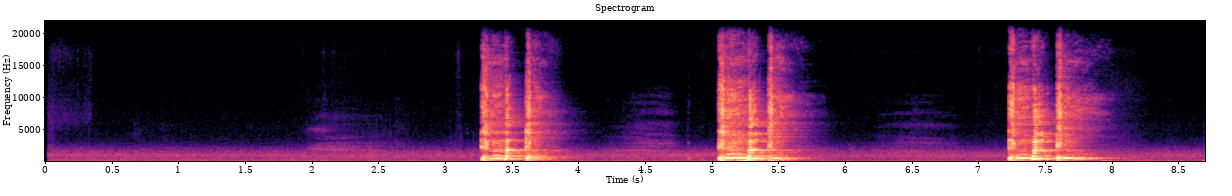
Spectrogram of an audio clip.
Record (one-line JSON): {"three_cough_length": "8.7 s", "three_cough_amplitude": 6187, "three_cough_signal_mean_std_ratio": 0.34, "survey_phase": "beta (2021-08-13 to 2022-03-07)", "age": "18-44", "gender": "Female", "wearing_mask": "No", "symptom_cough_any": true, "symptom_runny_or_blocked_nose": true, "symptom_sore_throat": true, "symptom_fatigue": true, "symptom_change_to_sense_of_smell_or_taste": true, "symptom_loss_of_taste": true, "symptom_onset": "4 days", "smoker_status": "Never smoked", "respiratory_condition_asthma": false, "respiratory_condition_other": false, "recruitment_source": "Test and Trace", "submission_delay": "2 days", "covid_test_result": "Positive", "covid_test_method": "RT-qPCR", "covid_ct_value": 19.0, "covid_ct_gene": "ORF1ab gene", "covid_ct_mean": 19.5, "covid_viral_load": "400000 copies/ml", "covid_viral_load_category": "Low viral load (10K-1M copies/ml)"}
